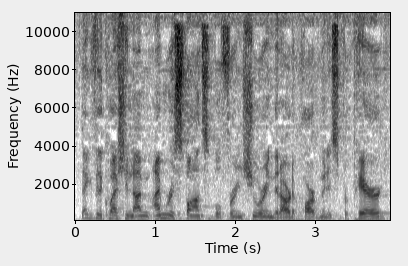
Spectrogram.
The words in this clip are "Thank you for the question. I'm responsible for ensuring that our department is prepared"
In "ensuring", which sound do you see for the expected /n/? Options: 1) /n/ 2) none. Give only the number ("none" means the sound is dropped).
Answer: 1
